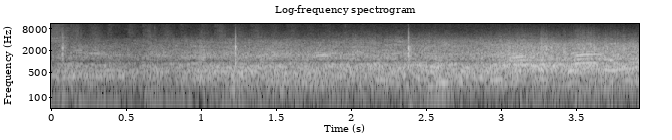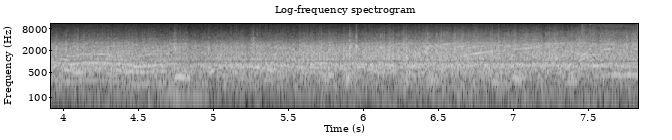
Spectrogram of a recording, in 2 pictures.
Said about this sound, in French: On entend évidemment la foule qui couvre la voix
